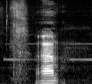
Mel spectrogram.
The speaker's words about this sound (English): Beeping. There's beeping in the background. Is that the binman?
